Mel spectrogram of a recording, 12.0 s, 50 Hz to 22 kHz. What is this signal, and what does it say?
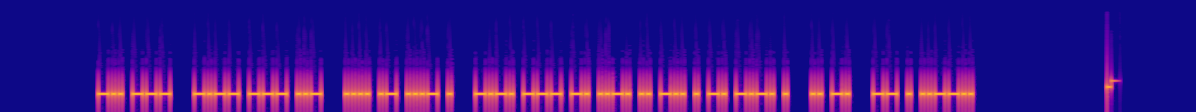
Morse code, heard as a keyed tone, about 34 wpm, 700 Hz. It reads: DO YOU HAVE CONFIDENCE IN ME?
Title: Sentences from Top 1500 Words 35wpm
